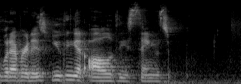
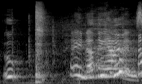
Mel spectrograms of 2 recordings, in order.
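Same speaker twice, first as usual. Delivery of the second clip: laughing; 11 semitones higher, 7 dB louder than usual. Real, not acted. Laughs at surprise result.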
